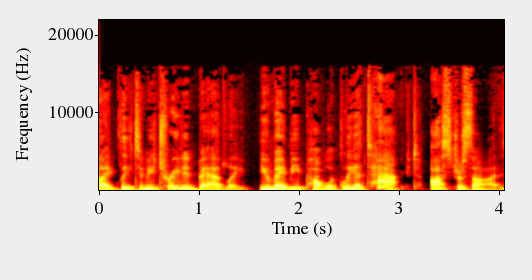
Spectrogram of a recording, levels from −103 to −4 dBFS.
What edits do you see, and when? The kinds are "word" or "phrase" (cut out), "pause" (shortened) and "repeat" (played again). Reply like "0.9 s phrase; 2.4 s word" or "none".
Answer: 1.5 s pause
